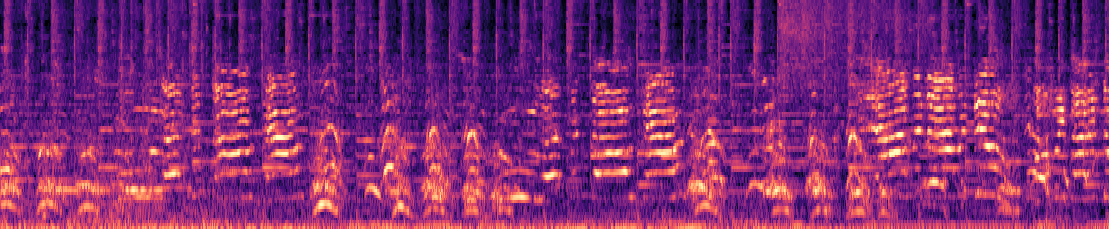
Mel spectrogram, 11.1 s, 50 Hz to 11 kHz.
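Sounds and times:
dog-like yelps: 0.0 - 1.7, 3.1 - 5.3, 6.8 - 8.9
background music: 0.0 - 11.0.

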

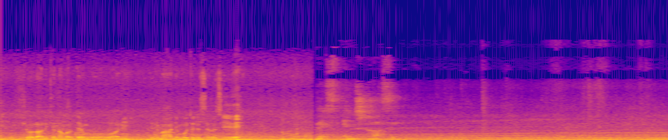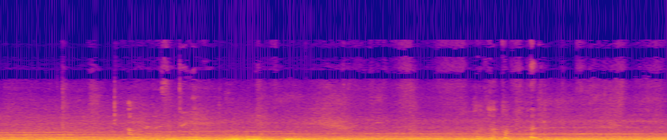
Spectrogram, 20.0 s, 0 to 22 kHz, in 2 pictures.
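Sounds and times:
subway train rumble: 0.0 - 20.0.

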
